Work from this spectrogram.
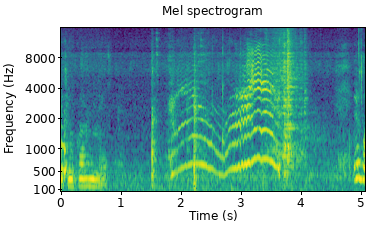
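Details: Two cats, described as brothers, fighting while lying on a person's lap; a long drawn-out yowl rises and falls in a wavering arc, with a woman speaking Bengali before and after and some clattering sounds.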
